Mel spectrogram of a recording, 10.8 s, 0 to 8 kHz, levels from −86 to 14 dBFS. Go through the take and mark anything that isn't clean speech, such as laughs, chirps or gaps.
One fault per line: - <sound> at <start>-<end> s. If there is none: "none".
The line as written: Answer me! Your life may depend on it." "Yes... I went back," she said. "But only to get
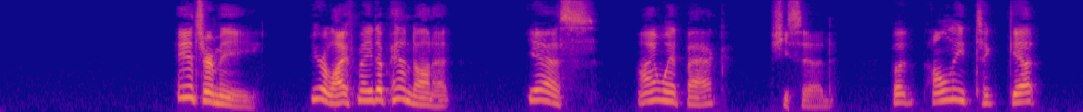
none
